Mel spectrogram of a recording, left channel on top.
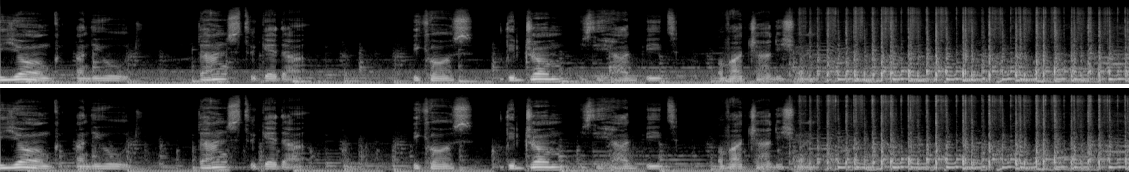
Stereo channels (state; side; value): noise; left; hum, 17 dB below the sound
